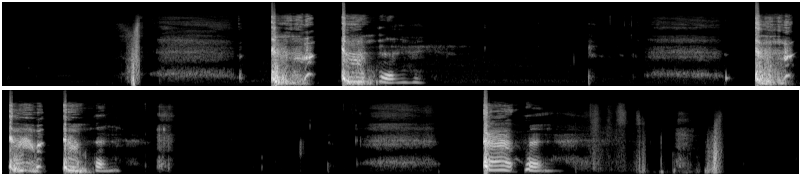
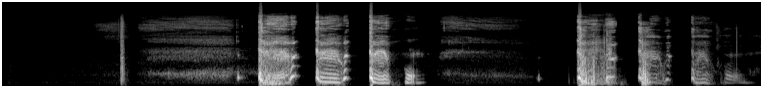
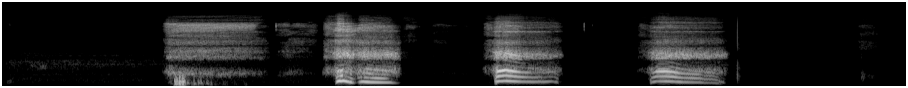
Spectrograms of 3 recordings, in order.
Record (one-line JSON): {"three_cough_length": "16.0 s", "three_cough_amplitude": 32768, "three_cough_signal_mean_std_ratio": 0.3, "cough_length": "7.6 s", "cough_amplitude": 32768, "cough_signal_mean_std_ratio": 0.36, "exhalation_length": "9.0 s", "exhalation_amplitude": 28117, "exhalation_signal_mean_std_ratio": 0.43, "survey_phase": "beta (2021-08-13 to 2022-03-07)", "age": "18-44", "gender": "Female", "wearing_mask": "No", "symptom_cough_any": true, "symptom_new_continuous_cough": true, "symptom_runny_or_blocked_nose": true, "symptom_shortness_of_breath": true, "symptom_sore_throat": true, "symptom_fatigue": true, "symptom_headache": true, "symptom_change_to_sense_of_smell_or_taste": true, "symptom_loss_of_taste": true, "symptom_onset": "3 days", "smoker_status": "Never smoked", "respiratory_condition_asthma": true, "respiratory_condition_other": false, "recruitment_source": "Test and Trace", "submission_delay": "1 day", "covid_test_result": "Negative", "covid_test_method": "RT-qPCR"}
